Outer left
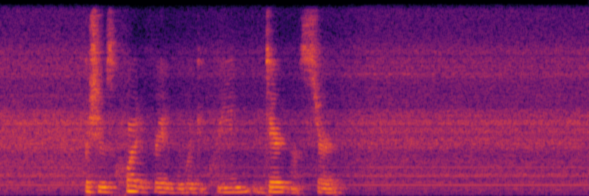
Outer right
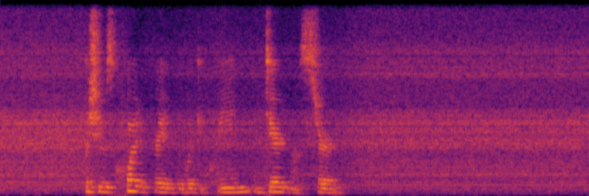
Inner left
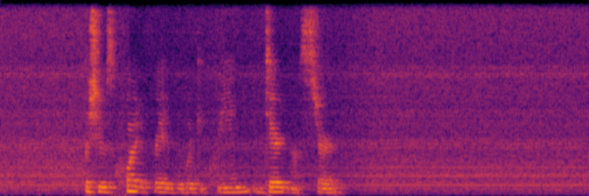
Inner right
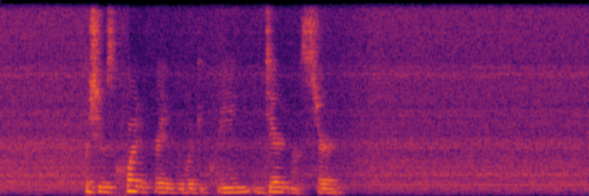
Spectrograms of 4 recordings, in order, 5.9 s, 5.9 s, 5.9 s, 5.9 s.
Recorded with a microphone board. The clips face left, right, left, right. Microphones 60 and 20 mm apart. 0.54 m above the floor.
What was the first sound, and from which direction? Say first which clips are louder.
A woman speaking: outer left 2 dB, inner left 1 dB; 35° left (ahead or behind).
